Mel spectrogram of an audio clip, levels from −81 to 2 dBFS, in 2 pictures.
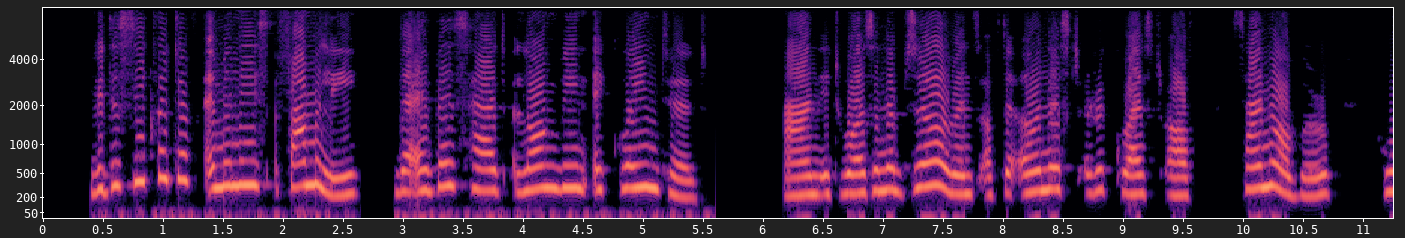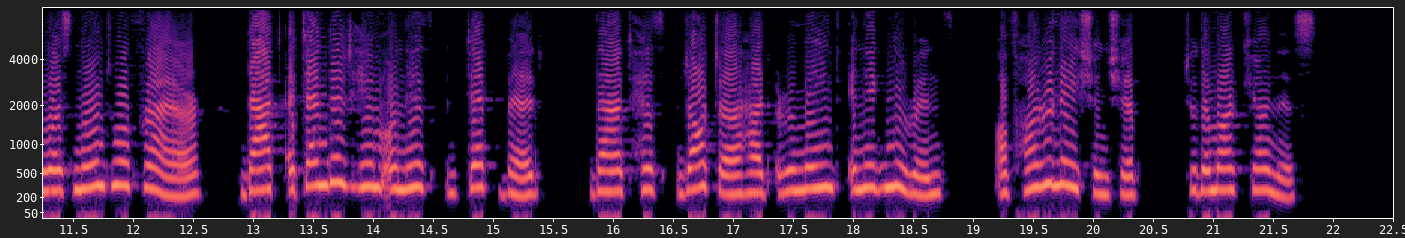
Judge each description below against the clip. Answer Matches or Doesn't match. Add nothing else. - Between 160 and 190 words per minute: Doesn't match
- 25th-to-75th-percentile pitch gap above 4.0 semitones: Matches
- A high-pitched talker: Matches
